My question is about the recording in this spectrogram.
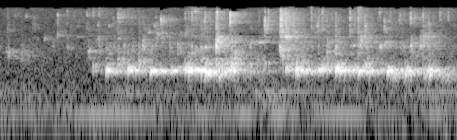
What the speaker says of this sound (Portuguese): com muito cuidado, você deve virar o que está dentro da garrafa para o copo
